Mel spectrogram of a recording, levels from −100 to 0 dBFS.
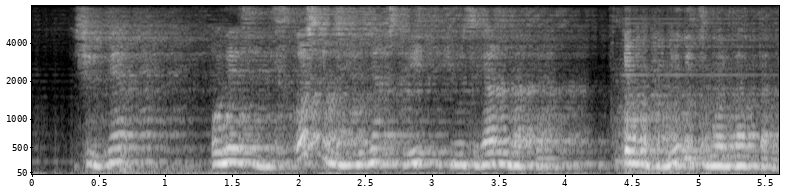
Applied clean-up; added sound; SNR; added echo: neural separator model SepFormer DNS4.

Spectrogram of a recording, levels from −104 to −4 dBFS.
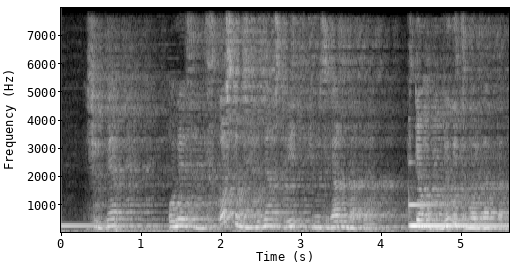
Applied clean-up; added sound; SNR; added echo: none; Marimba, xylophone / Wood; -1 dB; reverberation time 2.2 s.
